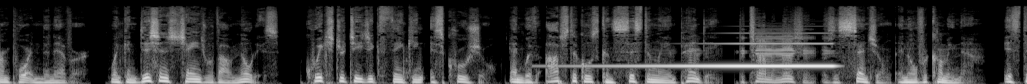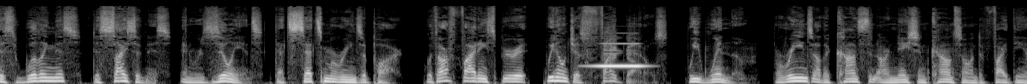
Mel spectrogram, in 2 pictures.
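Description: Speech with loudspeaker feedback squeal: an 861 Hz tone climbing to about 10 dB above the speech at 5.32–8.46 s, after "thinking is crucial and," and at 16.04–16.87 s, after "fighting spirit we don't." Unlike a steady hum, it swells by itself as the microphone re-amplifies the loudspeaker.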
